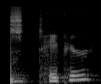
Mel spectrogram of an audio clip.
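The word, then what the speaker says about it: tapir: come from South America pronunciation tap here t a p i r they're about that high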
